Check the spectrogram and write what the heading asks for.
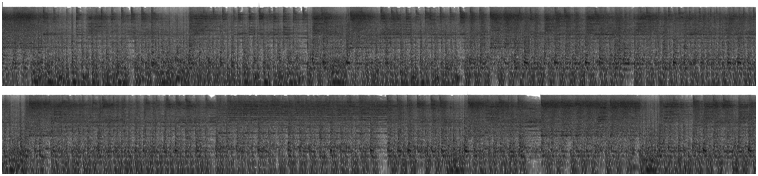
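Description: Drum kit with Zildjian cymbals played hard and without a break: kick drum, snare and toms struck in fast, dense patterns under ringing cymbals.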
